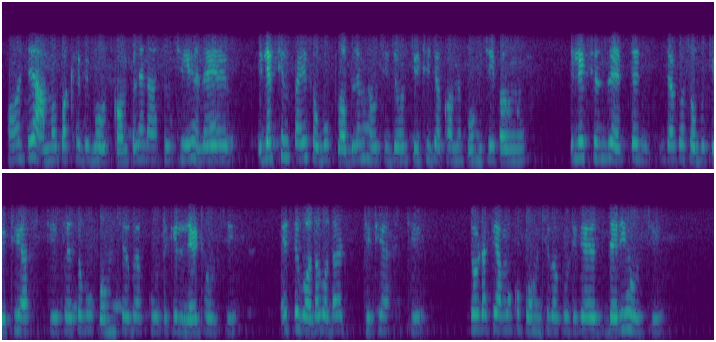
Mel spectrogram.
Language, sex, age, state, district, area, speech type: Odia, female, 18-30, Odisha, Malkangiri, urban, conversation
